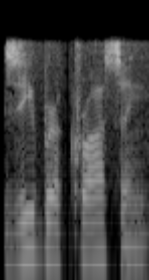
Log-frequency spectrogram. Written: zebra crossing

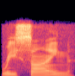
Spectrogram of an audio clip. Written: re-sign

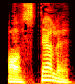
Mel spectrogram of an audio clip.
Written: haustellate

